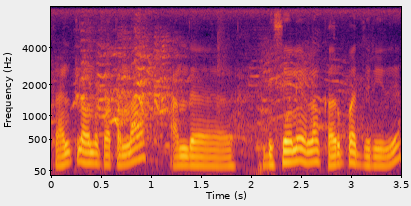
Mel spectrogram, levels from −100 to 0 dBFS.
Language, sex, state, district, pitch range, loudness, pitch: Tamil, male, Tamil Nadu, Namakkal, 115-145 Hz, -18 LUFS, 120 Hz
